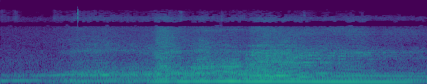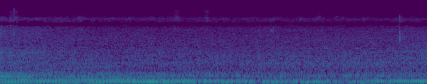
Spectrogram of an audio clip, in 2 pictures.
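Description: A car driving past out of sight. It grows louder for about two seconds, is loudest about two and a half seconds in, then fades away, leaving a low steady rumble.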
